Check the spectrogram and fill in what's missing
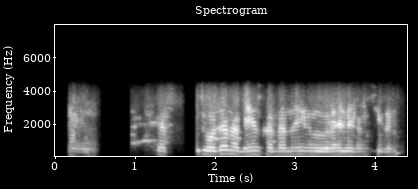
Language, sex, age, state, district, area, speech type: Bodo, female, 30-45, Assam, Udalguri, urban, conversation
